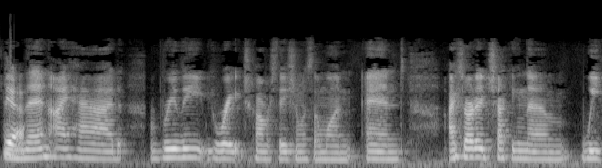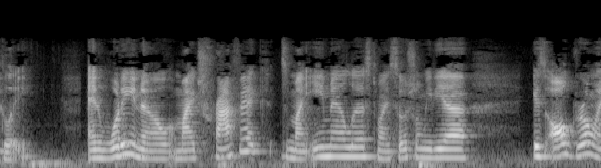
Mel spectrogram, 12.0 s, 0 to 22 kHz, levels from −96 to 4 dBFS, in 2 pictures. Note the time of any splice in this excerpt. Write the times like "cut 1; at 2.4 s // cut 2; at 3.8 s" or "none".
cut 1; at 1.4 s // cut 2; at 2.1 s // cut 3; at 6.8 s // cut 4; at 8.8 s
